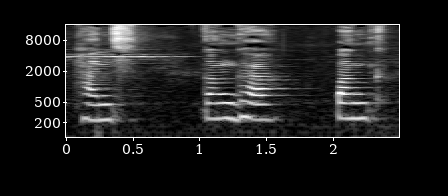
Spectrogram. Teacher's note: इसका उच्चारण करते समय हवा नाक से बाहर निकलती है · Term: अनुस्वार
